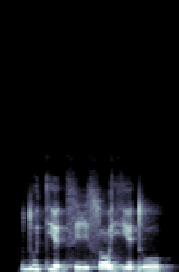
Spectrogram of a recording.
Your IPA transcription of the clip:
du˥tʲæ˥˧dsi˧˩sɔ˩˧ zʲɛ˧du˥

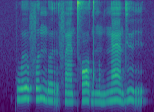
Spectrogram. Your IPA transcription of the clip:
kwɵ˧˥˧fə˧˥˧ŋ ɵ˨r fæ̃˨t̪ʰɔ˧˥˧dŋə̃˨b ŋæ̃˧˥˧dy˧˥˧r

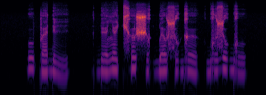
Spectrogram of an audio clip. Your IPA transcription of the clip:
u˥˨pɛ˧˥˧ɗi˨˩˦ | ɠe˧˥le˧˥˧t͡ɕʰø˥ ʃø˧˥ɡ͡bɛ˥˨sʷi˥ɡø˥˨ | ɡu˧˥zu˧˥˧ɡu˨

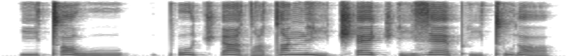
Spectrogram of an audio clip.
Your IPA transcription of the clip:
i˧tʼɒ˥˩wu˧ | pʼo˥˩t͡ʃʼe˥˩dˤe˧ tˤæ˥ŋɣi˩t͡ʃʼæ˥t͡ʃʼi˩˥ zæ˥˩pʼi˩ tʼu˥ɾɒ˩

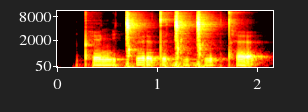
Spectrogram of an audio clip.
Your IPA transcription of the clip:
pʰeŋi ǀʰɨɾɨ t̪ɨɡ͡ǀiɡ͡ǀɨ | tʰɛ

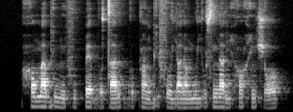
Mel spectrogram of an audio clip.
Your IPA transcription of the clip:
hɔ˦ma˦bi˦˨mĩ˨ fu˨˦k͡pɛ˦˨ bo˨ta˨˦ ɾu˦˨ɡ͡bo˨˦kã˧ɡ͡bi˦ fo˧ ja˧ɾã˧mu˧ ju˧sĩ˦ɾa˦˨ ɾi˨˦hɔ̃˦ hĩ˦˨ ʃɔ˨˦

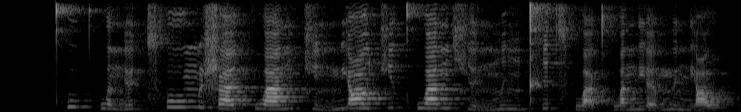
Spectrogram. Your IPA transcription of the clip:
kʰu˥pʰwə̰˨˩ny˧˥ t͡sʰo˥ʊ̯mi˨ʂa˧˥ɪ̯ kwa˧˥n t͡ɕy̰˨˩nmjɑ˥ʊ̯t͡ɕy˥kʰwa˥n ɕy̰˨˩nmi˥˩ŋ t̪ʰi˥t͡sʰwä̰˨˩kʰwä˦n̪jɛ̰˨˩ my˥˩n̪jɑ˩ʊ̯

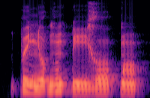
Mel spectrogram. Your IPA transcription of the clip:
pɨ˦˨ɲo˦ɡũ˦ k͡piː˨ɣoː˧k͡pɔ̃˧

